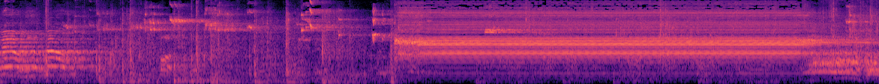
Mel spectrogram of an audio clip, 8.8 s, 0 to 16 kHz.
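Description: Basketball bouncing and shoes squeaking on a hardwood gym floor among players' voices. About four seconds in, the scoreboard horn sounds one long, steady blast: the end-of-game buzzer as the clock hits 0.0.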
